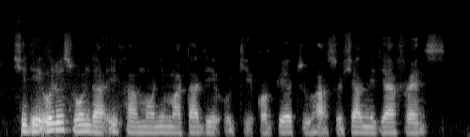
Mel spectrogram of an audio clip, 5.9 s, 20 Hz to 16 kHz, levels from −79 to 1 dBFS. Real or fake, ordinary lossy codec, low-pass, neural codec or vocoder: fake; Opus, 16 kbps; 10.8 kHz; vocoder, 24 kHz, 100 mel bands, Vocos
